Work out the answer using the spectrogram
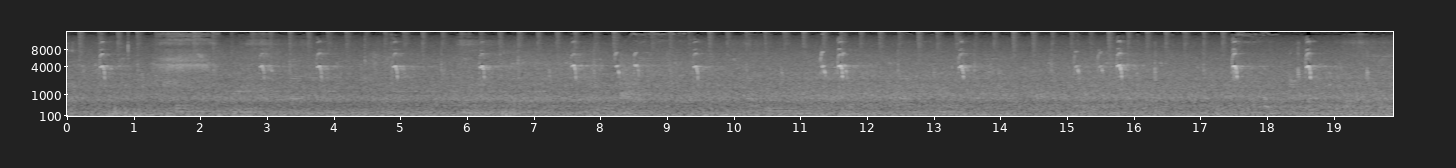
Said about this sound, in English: And we're just out enjoying a walk. You can hear those birds. There's a bird right there.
